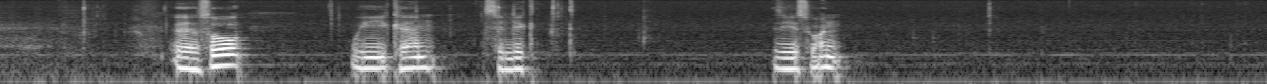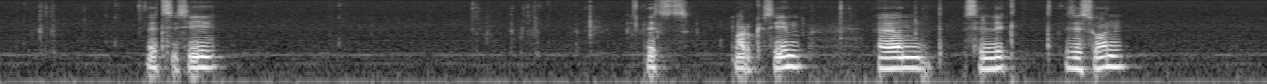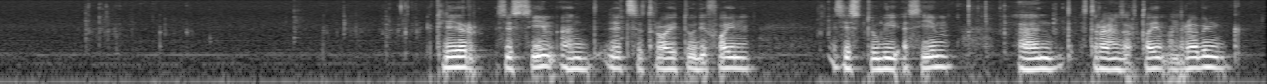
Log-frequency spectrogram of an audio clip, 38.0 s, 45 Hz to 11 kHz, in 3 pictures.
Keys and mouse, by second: 0.0 click, 0.9 a, 4.7-7.2 right drag, 7.2-9.2 middle drag, 9.3-11.4 middle drag, 11.4-13.8 right drag, 16.9-18.6 middle drag, 17.8 a, 18.1 right click, 19.0 ctrl+e, 19.6 right click, 21.1 a, 21.8 a, 22.8-24.8 right drag, 26.2 a, 26.8 right click, 27.7 middle click, 28.0 right click, 28.7-31.1 middle drag, 29.2 ctrl+e, 32.2-34.0 right drag, 34.0 ctrl+e, 35.0 a, 35.2 a, 35.9 u, 36.9 middle click.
